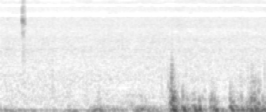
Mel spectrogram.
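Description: Wind buffeting the phone's microphone: a low rumble that gusts stronger after about a second.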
